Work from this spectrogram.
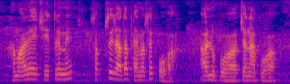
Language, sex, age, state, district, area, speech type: Hindi, male, 45-60, Madhya Pradesh, Balaghat, rural, spontaneous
